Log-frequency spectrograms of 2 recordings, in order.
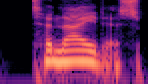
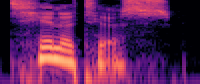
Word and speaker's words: tinnitus: I often thought it was called tinnitus, but it's actually pronounced tinnitus.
